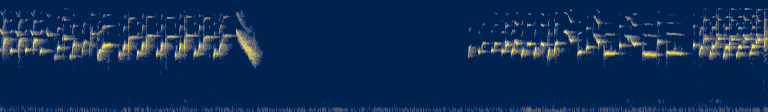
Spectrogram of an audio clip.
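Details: Goldfinch hybrid (mule) in full song: a long, fast stream of high chirping and tinkling twitters ending in a descending sweep, a pause of about two and a half seconds, then the lively twittering resumes.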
